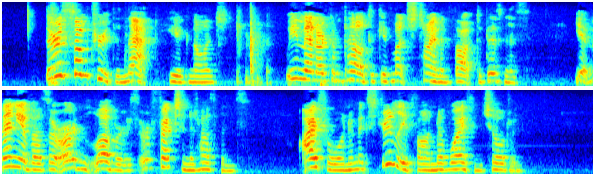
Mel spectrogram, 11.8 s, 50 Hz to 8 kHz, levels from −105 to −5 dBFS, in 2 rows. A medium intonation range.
Yes: average, 4.4 semitones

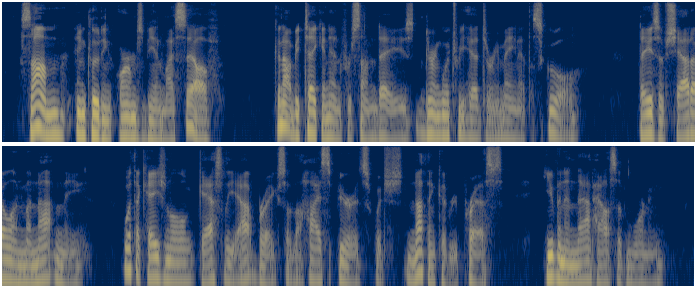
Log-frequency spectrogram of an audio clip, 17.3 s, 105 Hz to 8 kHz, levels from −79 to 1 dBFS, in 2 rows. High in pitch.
No: low, 110 Hz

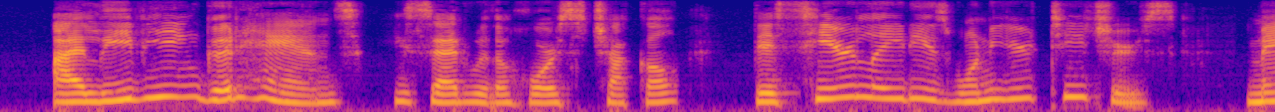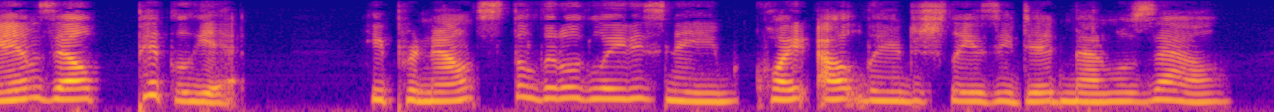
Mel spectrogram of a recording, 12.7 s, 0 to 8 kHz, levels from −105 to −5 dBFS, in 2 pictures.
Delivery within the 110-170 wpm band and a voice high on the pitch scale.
Yes: average, 165 wpm; high, 205 Hz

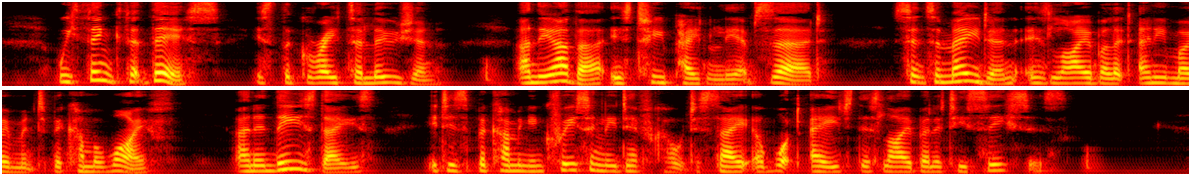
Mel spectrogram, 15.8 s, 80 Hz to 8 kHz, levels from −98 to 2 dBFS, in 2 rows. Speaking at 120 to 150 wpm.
No: average, 165 wpm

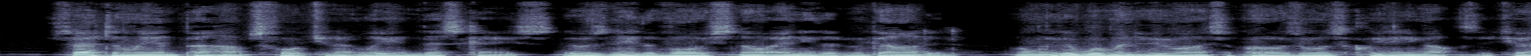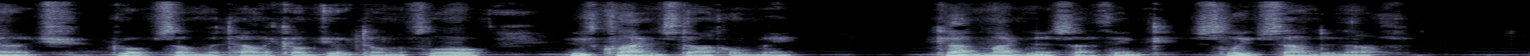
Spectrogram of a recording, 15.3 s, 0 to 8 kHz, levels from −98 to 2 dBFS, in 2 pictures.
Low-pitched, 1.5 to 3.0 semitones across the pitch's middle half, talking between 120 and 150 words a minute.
No: very low, 95 Hz; narrow, 2.6 semitones; average, 170 wpm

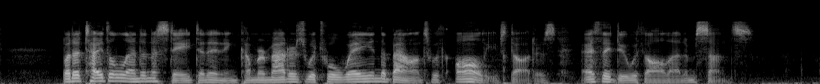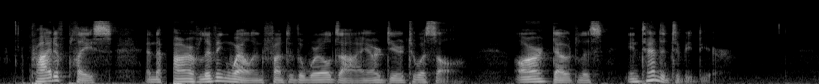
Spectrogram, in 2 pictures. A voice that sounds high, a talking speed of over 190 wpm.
No: low, 110 Hz; average, 200 wpm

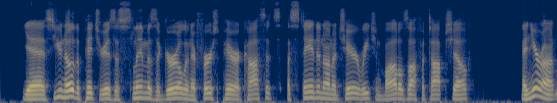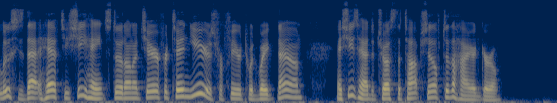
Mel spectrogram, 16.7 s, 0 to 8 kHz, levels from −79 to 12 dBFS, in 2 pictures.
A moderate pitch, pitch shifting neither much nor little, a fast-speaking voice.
Yes: medium, 145 Hz; average, 4.0 semitones; fast, 220 wpm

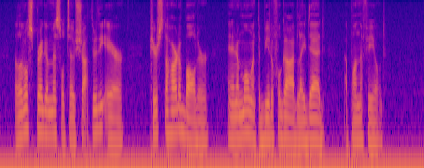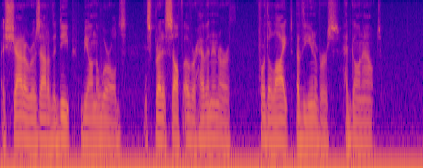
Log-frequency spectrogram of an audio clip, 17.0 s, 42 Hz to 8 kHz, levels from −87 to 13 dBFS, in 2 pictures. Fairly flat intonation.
Yes: narrow, 1.9 semitones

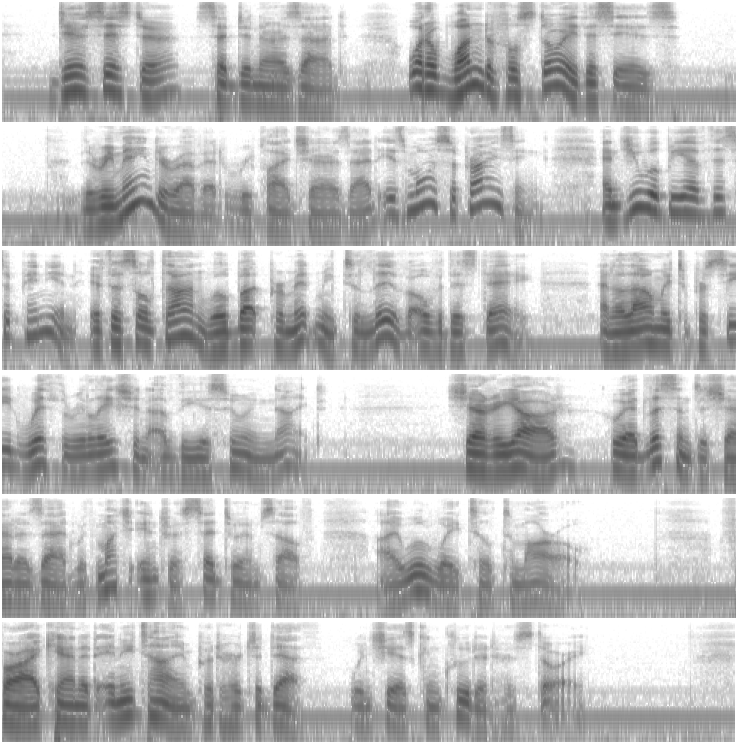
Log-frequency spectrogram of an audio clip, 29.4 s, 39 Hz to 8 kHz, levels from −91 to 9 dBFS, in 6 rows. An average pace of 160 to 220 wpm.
Yes: average, 170 wpm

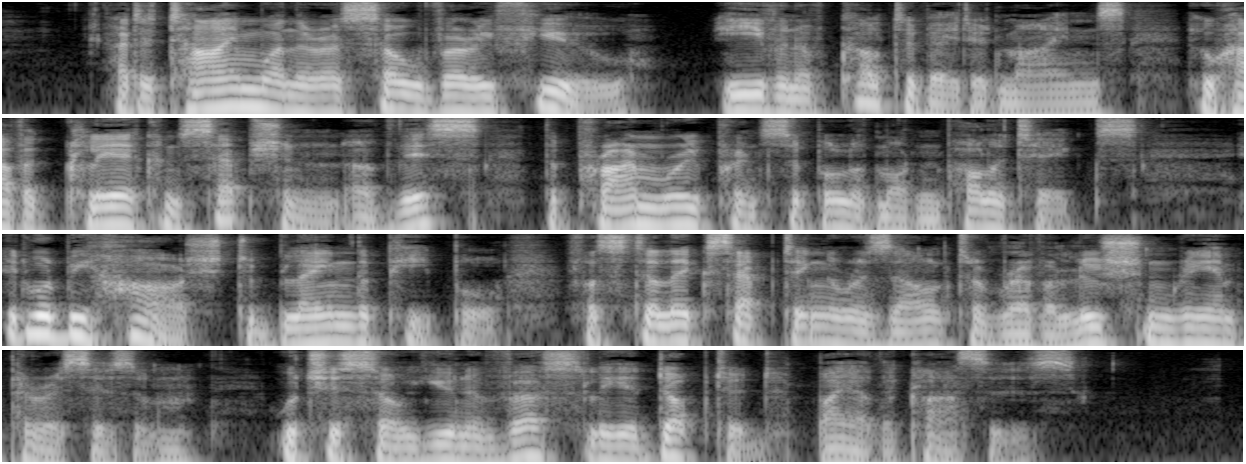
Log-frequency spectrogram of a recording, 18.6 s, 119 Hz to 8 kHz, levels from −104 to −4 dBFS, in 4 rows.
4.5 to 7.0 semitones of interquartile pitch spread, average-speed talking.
Yes: average, 4.9 semitones; average, 160 wpm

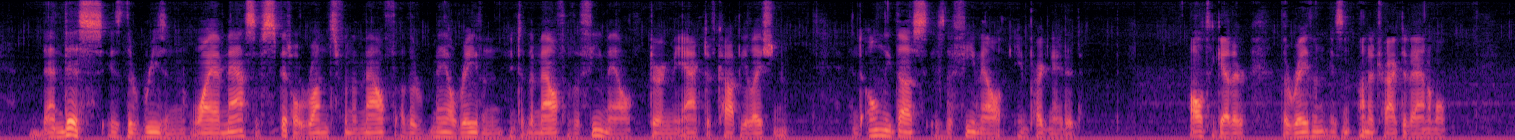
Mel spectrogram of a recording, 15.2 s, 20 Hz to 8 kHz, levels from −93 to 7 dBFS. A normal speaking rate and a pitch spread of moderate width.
No: average, 170 wpm; narrow, 2.0 semitones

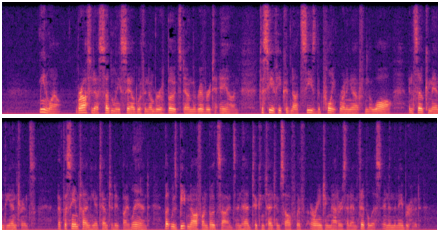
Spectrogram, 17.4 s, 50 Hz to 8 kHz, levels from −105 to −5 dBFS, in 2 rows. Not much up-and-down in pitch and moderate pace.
No: narrow, 2.2 semitones; fast, 215 wpm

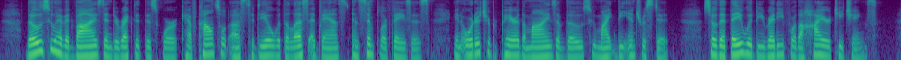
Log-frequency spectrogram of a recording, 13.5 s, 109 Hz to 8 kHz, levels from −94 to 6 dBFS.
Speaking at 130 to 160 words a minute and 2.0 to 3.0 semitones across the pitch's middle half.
No: average, 185 wpm; narrow, 2.5 semitones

